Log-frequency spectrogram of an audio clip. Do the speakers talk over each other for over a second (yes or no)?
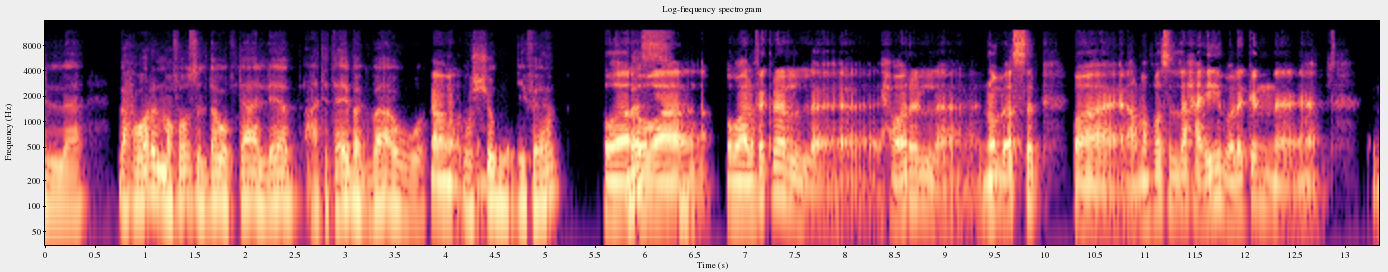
no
